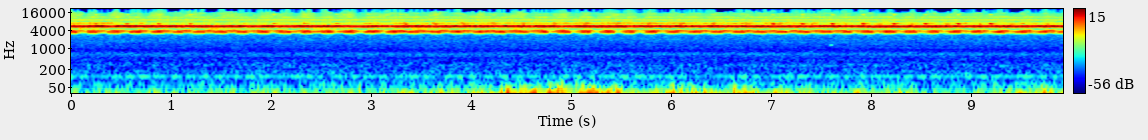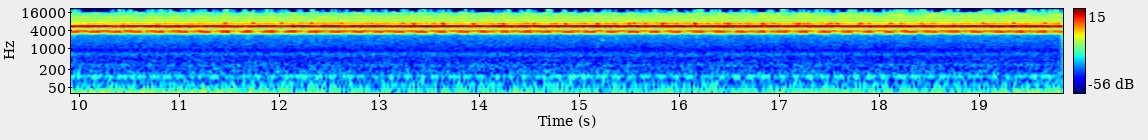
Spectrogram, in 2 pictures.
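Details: Chirping insects fill a Japanese ambient recording with a steady, dense high chorus. Rapid pulsing trills overlap without pause, while a brief low rumble rises midway.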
